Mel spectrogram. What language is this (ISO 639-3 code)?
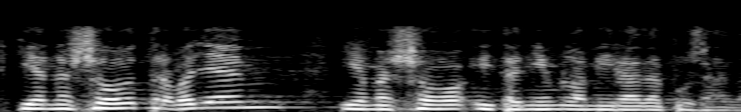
cat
